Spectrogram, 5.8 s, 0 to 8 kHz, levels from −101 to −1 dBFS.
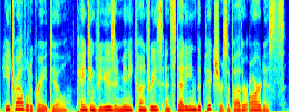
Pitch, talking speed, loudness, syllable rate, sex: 180 Hz, 175 wpm, -15 LUFS, 4.9 syllables/s, female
